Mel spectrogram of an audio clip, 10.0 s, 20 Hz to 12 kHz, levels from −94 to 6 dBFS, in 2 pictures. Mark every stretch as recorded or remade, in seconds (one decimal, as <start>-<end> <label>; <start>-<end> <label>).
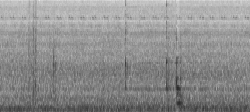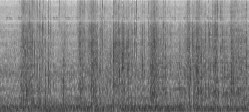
0.0-2.7 recorded; 2.7-4.2 remade; 4.2-8.2 recorded; 8.2-10.0 remade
